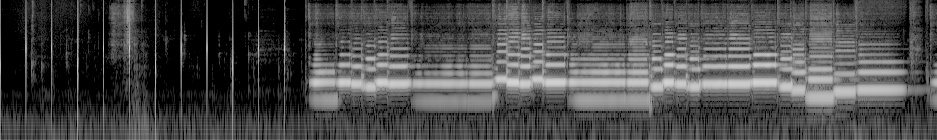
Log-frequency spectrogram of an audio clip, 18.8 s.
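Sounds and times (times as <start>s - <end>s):
clarinet: 6.1s - 18.7s
saxophone: 6.1s - 18.7s.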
